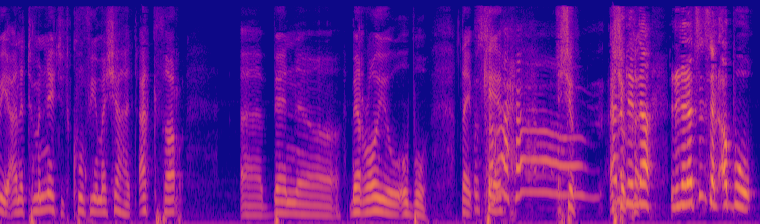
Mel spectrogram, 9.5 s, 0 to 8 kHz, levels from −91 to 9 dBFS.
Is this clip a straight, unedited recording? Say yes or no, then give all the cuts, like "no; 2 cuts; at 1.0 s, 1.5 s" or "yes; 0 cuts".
no; 2 cuts; at 4.3 s, 7.8 s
